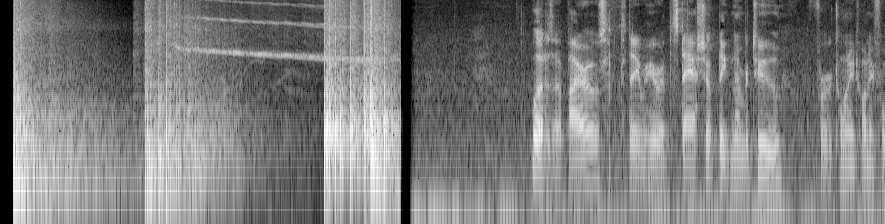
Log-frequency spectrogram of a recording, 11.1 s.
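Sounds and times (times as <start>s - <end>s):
firework bursts: 0.2s - 5.0s
falling firework whistle: 1.7s - 5.0s.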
